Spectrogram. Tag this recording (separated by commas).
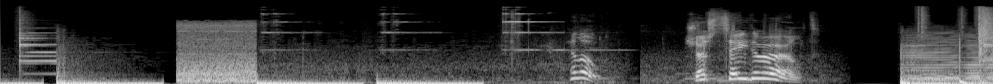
Vehicle, Speech, Music, Vehicle horn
